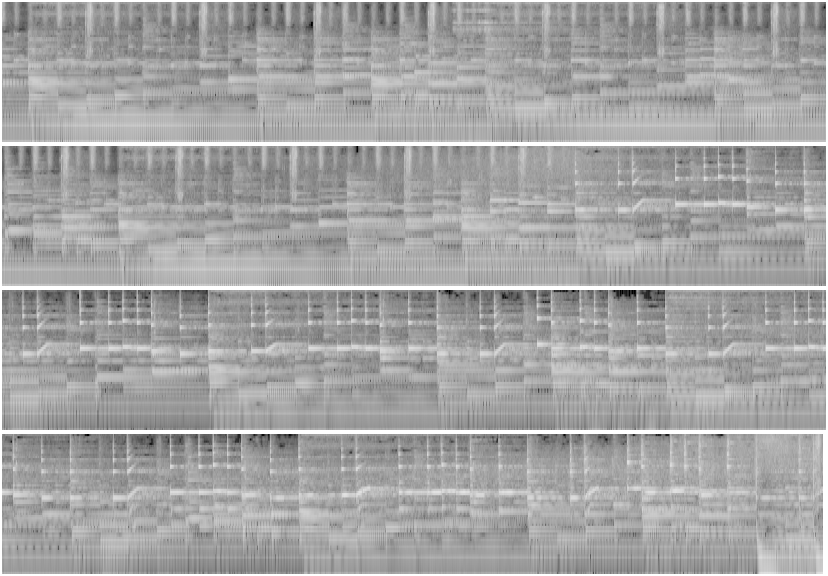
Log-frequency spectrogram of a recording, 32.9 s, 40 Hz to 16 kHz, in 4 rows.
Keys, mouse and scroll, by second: 0.1 g, 0.4 x, 1.2 click, 1.8 r, 2.3 z, 3.5 click, 4.3 click, 16.5-17.1 scroll up 2, 17.1-18.5 middle drag, 18.7-19.5 scroll up 1, 19.5 scroll up 1, 19.7 KP_7, 24.2 g, 24.6 y, 28.1 click, 29.6 shift+d, 29.8 x, 31.7 click, 32.0-32.4 middle drag, 32.6 shift+a.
